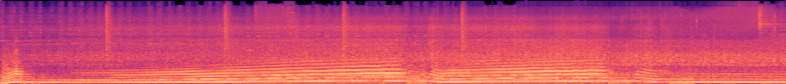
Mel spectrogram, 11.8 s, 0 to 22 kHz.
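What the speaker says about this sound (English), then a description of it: "I'm super happy with how this exhaust sounds." A 2022 Subaru BRZ fitted with a new aftermarket exhaust revs up close and loud, its engine note climbing, dipping and rising again in sustained pulls with no talk over it.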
